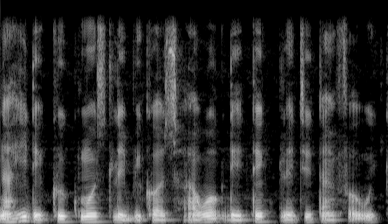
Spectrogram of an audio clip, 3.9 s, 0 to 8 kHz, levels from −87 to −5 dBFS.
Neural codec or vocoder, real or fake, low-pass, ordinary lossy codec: none; real; 7.2 kHz; none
